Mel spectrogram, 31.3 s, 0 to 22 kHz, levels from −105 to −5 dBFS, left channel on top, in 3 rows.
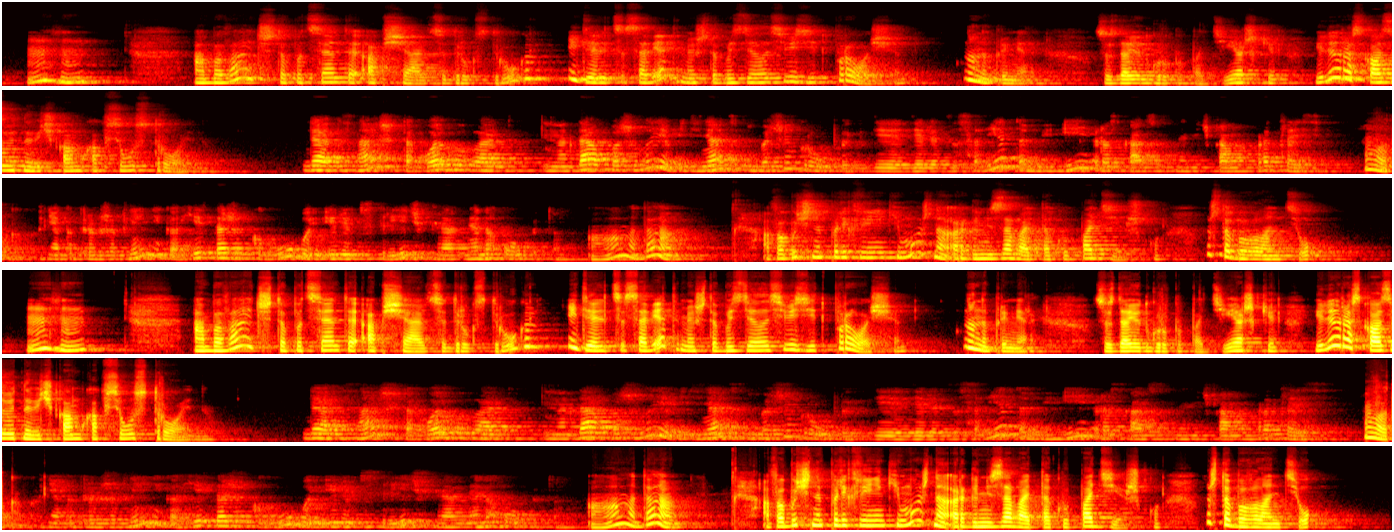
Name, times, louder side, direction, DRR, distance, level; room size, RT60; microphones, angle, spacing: voice 1, 0.2-0.6 1.0-6.8 7.2-12.0 20.7-20.9 25.3-26.0 26.3-30.7, right 9 dB, 90° right, 17 dB, 0.3 m, -29 dB
voice 2, 12.7-14.2 14.5-20.2 21.2-25.1, left 2 dB, 55° left, 2 dB, 1.6 m, -42 dB
13.5 x 5.5 x 5.2 m, 0.93 s
head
